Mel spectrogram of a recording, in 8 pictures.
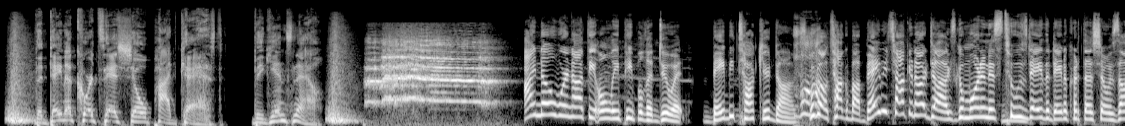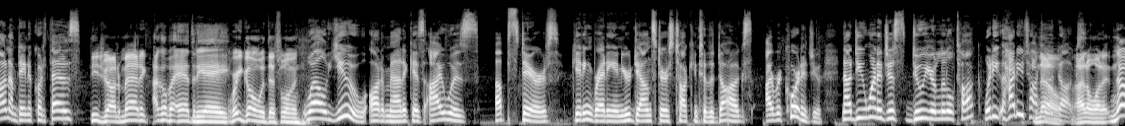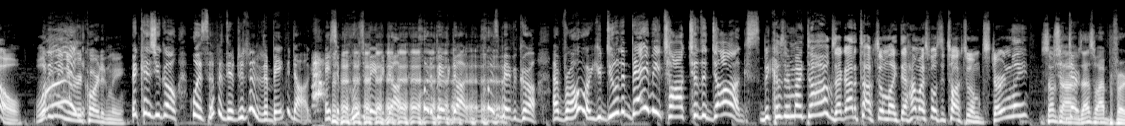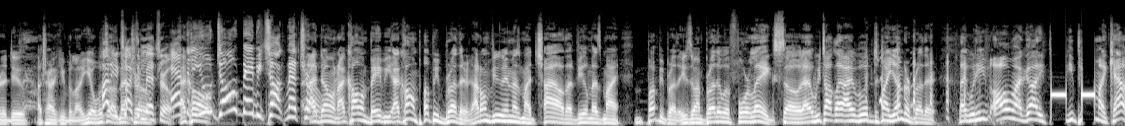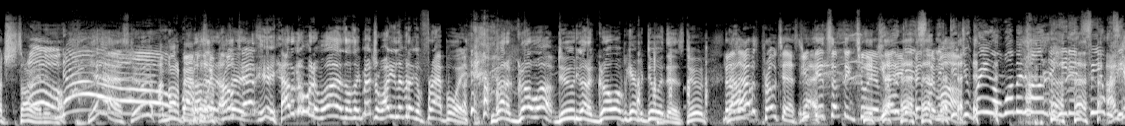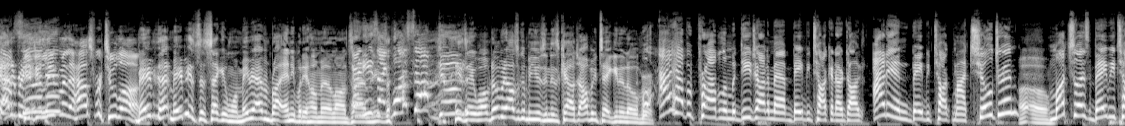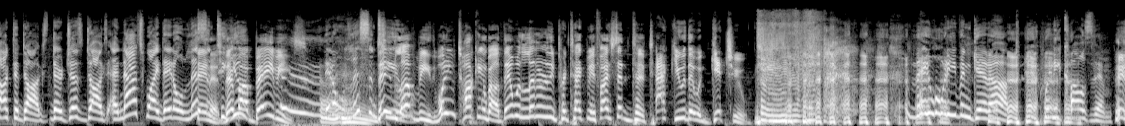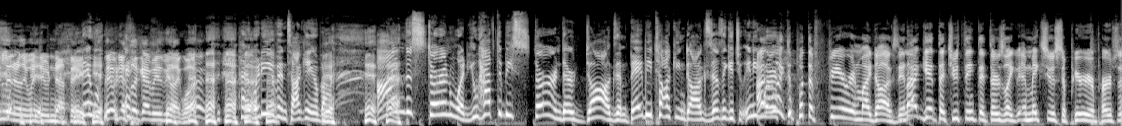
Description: Blended families is the new norm in America. We had a listener call in and say that we were ruining families by normalizing it!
